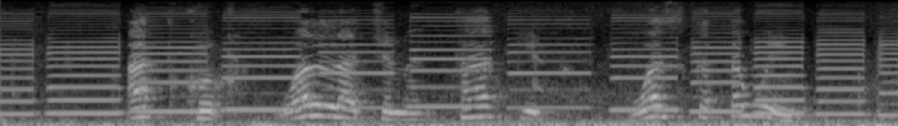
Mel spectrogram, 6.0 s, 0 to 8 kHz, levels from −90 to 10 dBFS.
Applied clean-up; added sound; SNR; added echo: none; Wind instrument, woodwind instrument + Bird; 0 dB; none.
